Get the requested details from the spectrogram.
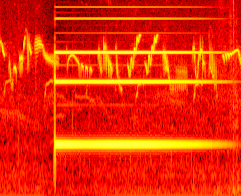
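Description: An intercom doorbell with a small speaker grille, at a large almond-green wooden gate, gives one steady, even electronic buzz lasting about two seconds when pressed, while birds chirp and warble continuously in the background.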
